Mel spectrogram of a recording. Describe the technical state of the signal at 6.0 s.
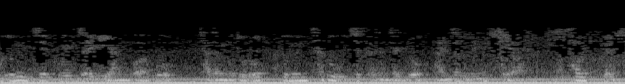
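Likely MP3 compression, present throughout including 6.0 s: treble is cut at 5.6 kHz and weak components flicker between frames, sounding watery and swirly, which fits roughly 16 kbps.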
